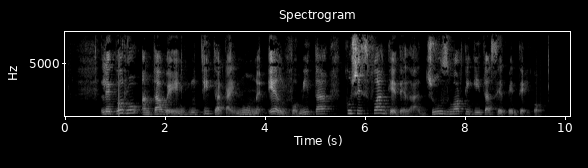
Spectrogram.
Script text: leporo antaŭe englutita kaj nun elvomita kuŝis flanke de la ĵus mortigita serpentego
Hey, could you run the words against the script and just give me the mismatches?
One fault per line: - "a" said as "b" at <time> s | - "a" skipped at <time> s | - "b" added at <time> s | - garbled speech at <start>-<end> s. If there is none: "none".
none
